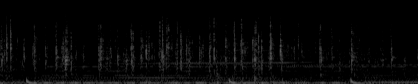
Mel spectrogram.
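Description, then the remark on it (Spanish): Rapid, irregular clicking of keys on a computer keyboard, fairly loud, with a low steady hum underneath and no voices; the person is typing on a newly changed keyboard while searching online for the letters. “Es que se me ha cambiado el teclado ahora y estoy buscando por internet todo el rato las letras para no tener faltas.”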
